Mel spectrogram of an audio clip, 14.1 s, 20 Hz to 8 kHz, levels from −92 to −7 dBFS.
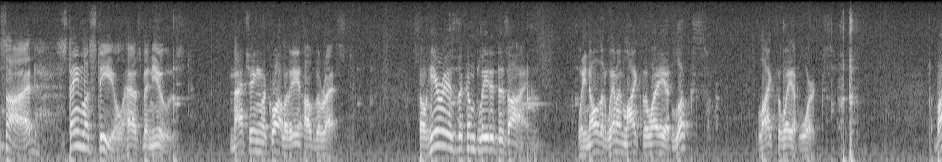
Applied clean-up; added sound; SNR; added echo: none; none; none; none.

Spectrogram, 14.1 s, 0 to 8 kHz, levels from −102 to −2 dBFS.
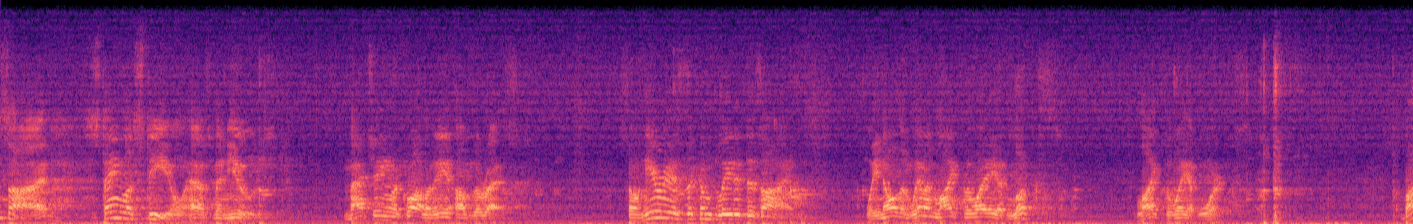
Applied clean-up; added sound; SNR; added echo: none; Train; 19 dB; reverberation time 2.1 s.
